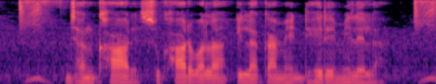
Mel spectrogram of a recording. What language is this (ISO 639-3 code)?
bho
